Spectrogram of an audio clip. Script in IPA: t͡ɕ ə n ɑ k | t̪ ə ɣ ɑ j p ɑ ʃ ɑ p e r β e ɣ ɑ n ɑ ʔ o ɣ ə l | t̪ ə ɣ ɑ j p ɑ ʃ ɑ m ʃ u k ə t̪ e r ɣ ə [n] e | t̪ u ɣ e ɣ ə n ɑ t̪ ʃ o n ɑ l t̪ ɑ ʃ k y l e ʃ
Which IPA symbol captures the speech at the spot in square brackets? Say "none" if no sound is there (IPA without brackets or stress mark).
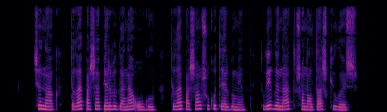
m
